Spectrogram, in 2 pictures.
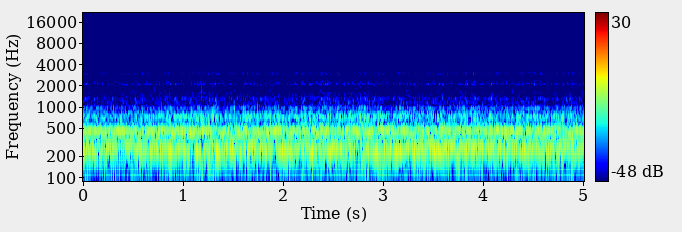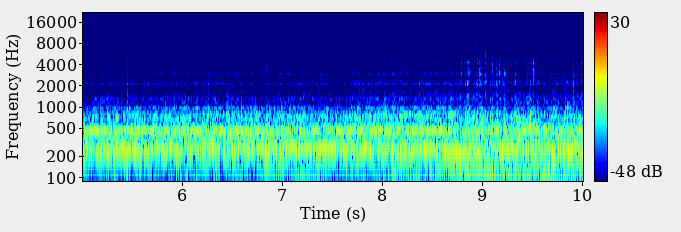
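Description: Steady drone of the Kodiak 100's turboprop engine and propeller during touchdown on a grass strip, even in level, with a slight shift in its low hum about seven seconds in.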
